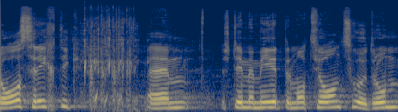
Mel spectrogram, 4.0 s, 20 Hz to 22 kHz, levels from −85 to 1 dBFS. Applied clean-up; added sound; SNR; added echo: none; Gurgling; 17 dB; none.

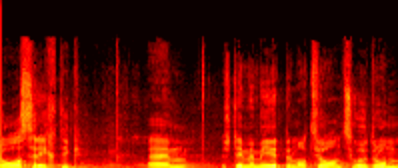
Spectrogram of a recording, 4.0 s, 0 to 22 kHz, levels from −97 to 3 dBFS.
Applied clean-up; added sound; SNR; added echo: none; none; none; none.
